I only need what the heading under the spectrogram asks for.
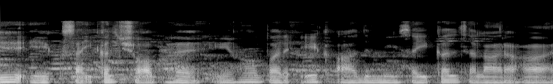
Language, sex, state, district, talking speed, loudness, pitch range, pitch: Hindi, male, Odisha, Khordha, 140 wpm, -19 LUFS, 90-100 Hz, 95 Hz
